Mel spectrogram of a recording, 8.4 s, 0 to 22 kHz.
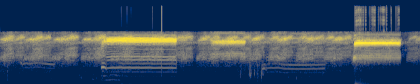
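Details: Cope's gray treefrog in the Barataria-Terrebonne National Estuary, Louisiana, lit by a headlight and filmed with a Sony DSC F717: a dense, high-pitched chorus of buzzing trills, with a louder, harsh trill lasting about a second near the end.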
